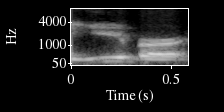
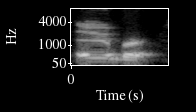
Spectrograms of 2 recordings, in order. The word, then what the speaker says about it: Uber: I said that right I usually I say ubirr and then my kids always create me some soap I said it right uber okay it's uber not ubirr okay so it just looks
